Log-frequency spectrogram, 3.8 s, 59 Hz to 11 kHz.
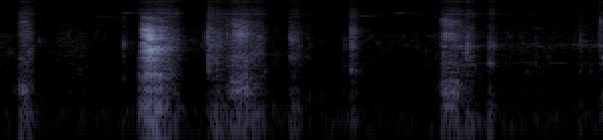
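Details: On a farm, 32-day-old piglets being separated from their sow make scattered short grunts and snorts. One louder harsh burst near the start is followed by softer, irregular ones.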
